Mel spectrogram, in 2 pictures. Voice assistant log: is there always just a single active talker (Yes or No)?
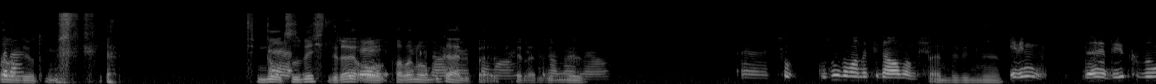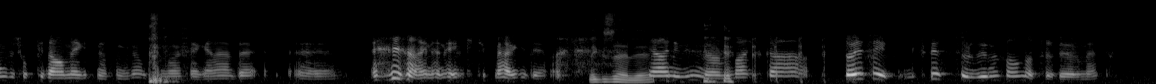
No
